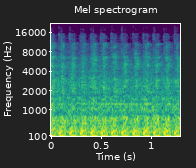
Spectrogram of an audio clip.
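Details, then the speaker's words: 1993 Honda XR250L dual-sport single-cylinder, running again after sitting two years and a battery swap: even, steady thump at idle, about ten beats a second with no stumbles; normal clean idle. "she's been sitting for a while but it looks like we got her all running and I'm just going to button her up now and uh that's it man"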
